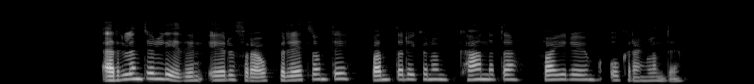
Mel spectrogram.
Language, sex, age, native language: Icelandic, female, 40-49, Icelandic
